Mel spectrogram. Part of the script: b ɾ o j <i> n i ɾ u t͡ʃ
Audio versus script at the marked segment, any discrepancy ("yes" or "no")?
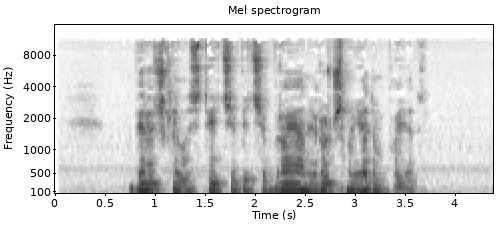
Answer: yes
